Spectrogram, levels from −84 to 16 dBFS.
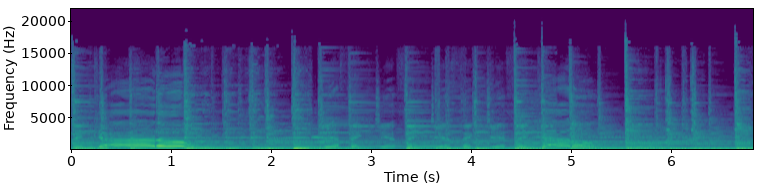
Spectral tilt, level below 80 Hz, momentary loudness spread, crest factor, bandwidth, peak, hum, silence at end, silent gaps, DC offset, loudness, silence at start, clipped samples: -5.5 dB/octave; -58 dBFS; 9 LU; 16 dB; 17 kHz; -6 dBFS; none; 0 s; none; under 0.1%; -22 LUFS; 0 s; under 0.1%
